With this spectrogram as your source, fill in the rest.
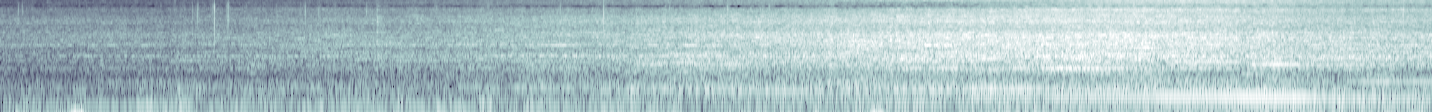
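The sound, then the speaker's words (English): A large water delivery truck, bringing a neighborhood's daily water ration, idles with a steady, low rumble and broad mechanical hiss, swelling slightly louder about halfway through and holding there, with no voices. “Trucks were assigned to deliver our daily ration.”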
